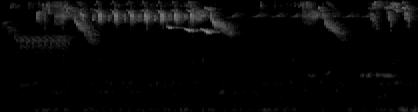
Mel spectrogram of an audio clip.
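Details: Blue-black grassquit singing in a dispute: a run of thin, high, buzzy chirps repeated quickly for about two seconds, then softer high notes return after a brief pause, with faint low rumble beneath.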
